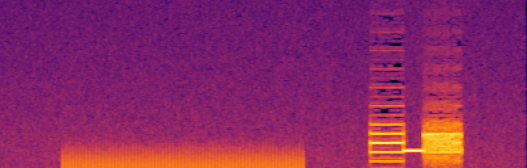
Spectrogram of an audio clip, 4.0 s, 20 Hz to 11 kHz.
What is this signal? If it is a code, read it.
Caller ID data burst, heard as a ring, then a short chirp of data, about 1200 baud.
